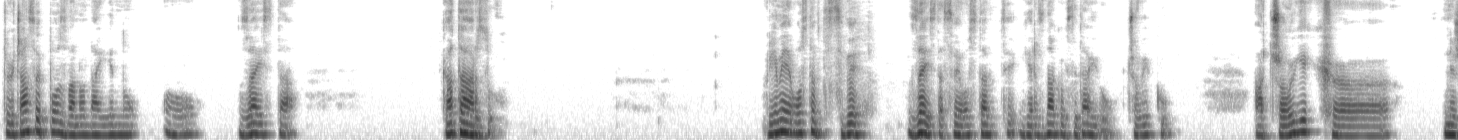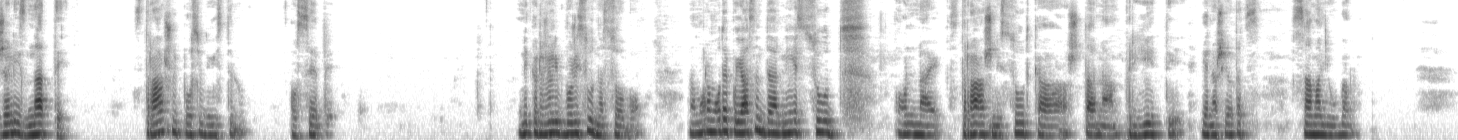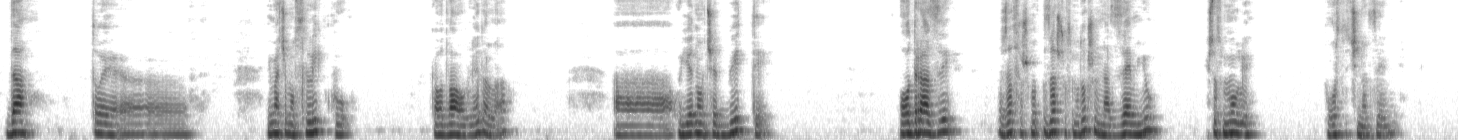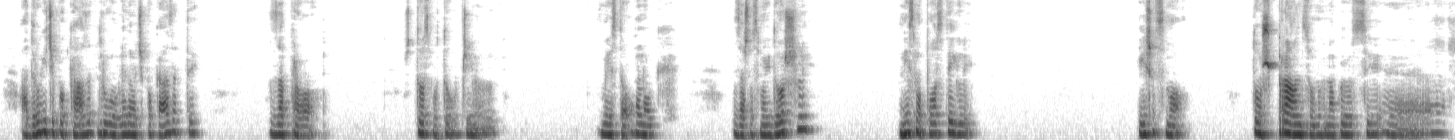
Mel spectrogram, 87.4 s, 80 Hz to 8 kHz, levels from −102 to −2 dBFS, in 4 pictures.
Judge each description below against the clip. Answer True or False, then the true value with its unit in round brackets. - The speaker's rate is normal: False (80 wpm)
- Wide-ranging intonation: False (2.6 semitones)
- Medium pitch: True (170 Hz)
